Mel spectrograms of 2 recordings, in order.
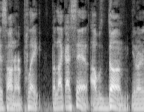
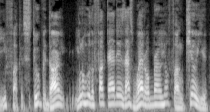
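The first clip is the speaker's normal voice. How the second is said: cousin voiced much higher, panicky disbelief; alarmed cousin; 8 semitones higher than usual. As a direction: play the freaked-out cousin warning him off. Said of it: "My cousin was like".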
